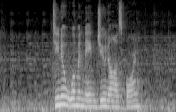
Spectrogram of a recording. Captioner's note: voiceover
